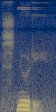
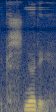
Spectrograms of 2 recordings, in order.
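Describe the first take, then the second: First: Snooty, repeated loud with a falling finish; savoring a word. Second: Snooty, said louder and drawn out; savoring a word. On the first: Tasting the word snooty, louder. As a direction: punch snooty. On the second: Relishing the word snooty, said loud. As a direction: land hard on snooty. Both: Shown as a demonstration. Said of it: "Sounds like a good word for him".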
